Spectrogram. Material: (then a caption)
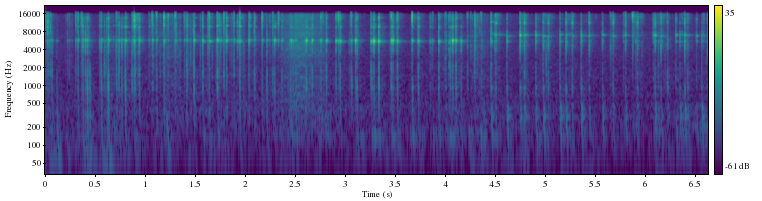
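Glass. A hobnail glass reed diffuser bottle with wooden reeds is held and then set on a table while long nails tap and scratch its textured glass. The result is a rapid stream of short, bright clicks and glassy scrapes with a faint high ringing tone.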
